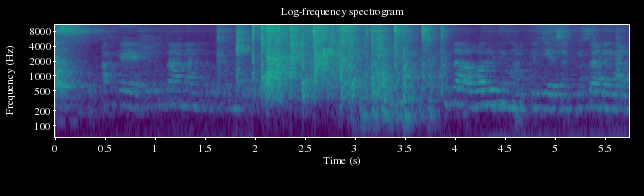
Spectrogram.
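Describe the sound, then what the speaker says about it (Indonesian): Children at an Indonesian school performing a rhythmic clapping chant (Tepuk PPK): chanting young voices with a loud flurry of claps in the middle, tapering into more chanting. "Silakan yang Tepuk PPK religius nasionalis"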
